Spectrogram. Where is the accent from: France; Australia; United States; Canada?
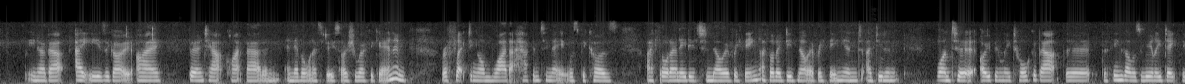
Australia; Perth, Western Australia; I grew up with a wall that was a world map, and I'm from Perth, and Perth wasn't even like a dot on this map.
